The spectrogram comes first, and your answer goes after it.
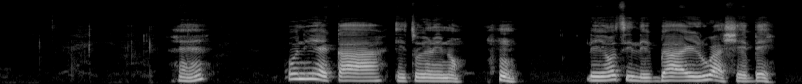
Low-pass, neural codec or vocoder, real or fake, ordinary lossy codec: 19.8 kHz; none; real; none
